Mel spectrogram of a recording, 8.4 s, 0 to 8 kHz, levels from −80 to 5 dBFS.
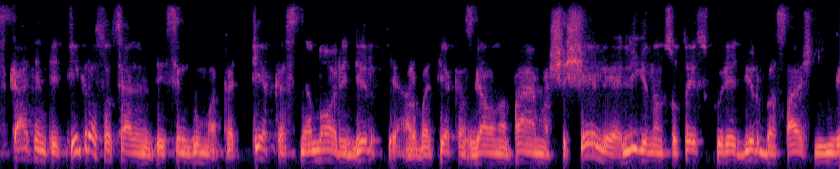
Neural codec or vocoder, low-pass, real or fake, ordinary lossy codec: codec, 16 kHz, 16 kbps, FreqCodec, larger model; 7.2 kHz; fake; Opus, 32 kbps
